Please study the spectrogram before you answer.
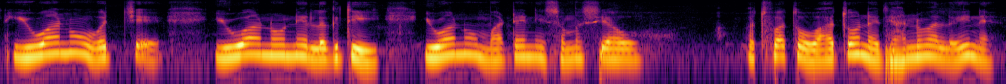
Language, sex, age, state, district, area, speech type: Gujarati, male, 18-30, Gujarat, Rajkot, urban, spontaneous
